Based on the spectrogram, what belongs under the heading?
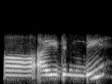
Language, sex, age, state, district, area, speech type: Telugu, female, 45-60, Andhra Pradesh, Kakinada, rural, conversation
